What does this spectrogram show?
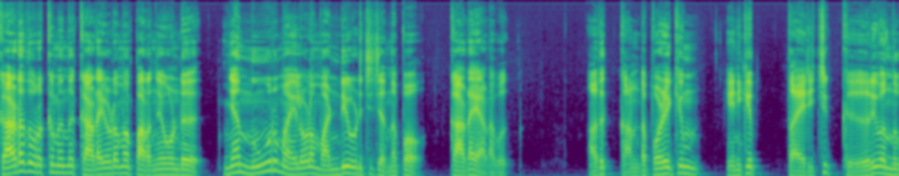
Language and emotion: Malayalam, angry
